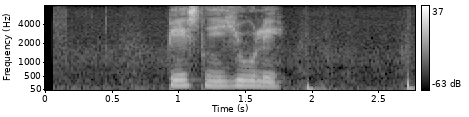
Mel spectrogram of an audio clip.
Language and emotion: Russian, neutral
